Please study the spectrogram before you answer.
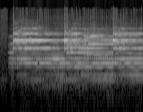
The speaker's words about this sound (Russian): А все желающие смогли приложиться к колоколам и ударить в каждый из них. На этой неделе колокола поднимут на звонницу.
